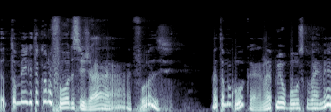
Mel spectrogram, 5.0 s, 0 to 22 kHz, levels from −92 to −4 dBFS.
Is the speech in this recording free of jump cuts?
no; 3 cuts; at 2.0 s, 2.8 s, 3.4 s

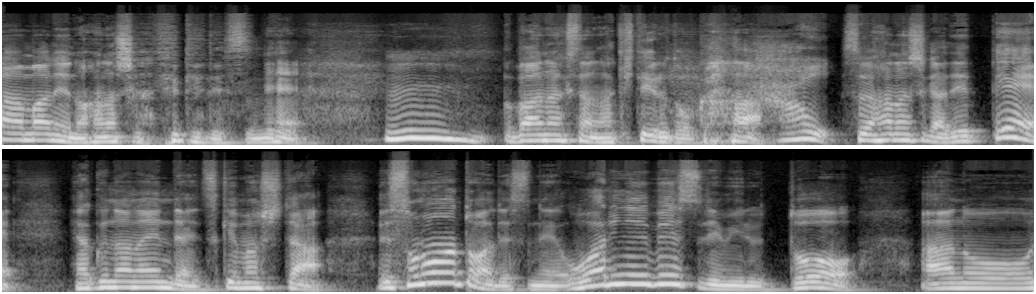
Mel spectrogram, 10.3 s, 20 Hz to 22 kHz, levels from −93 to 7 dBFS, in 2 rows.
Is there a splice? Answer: no; 0 cuts

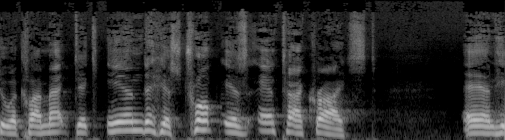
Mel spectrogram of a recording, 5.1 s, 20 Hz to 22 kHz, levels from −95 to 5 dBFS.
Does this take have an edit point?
yes; 1 cut; at 2.2 s

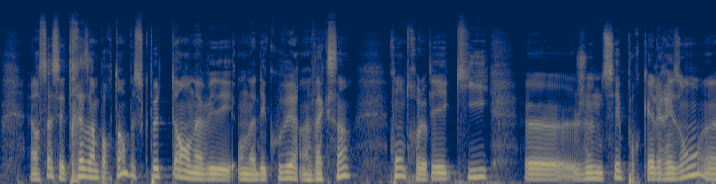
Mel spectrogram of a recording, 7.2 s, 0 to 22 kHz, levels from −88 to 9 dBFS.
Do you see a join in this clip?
yes; 4 cuts; at 1.5 s, 3.0 s, 3.9 s, 4.3 s

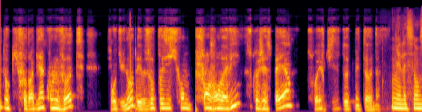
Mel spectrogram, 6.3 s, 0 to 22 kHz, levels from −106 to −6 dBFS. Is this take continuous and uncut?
no; 4 cuts; at 1.7 s, 2.0 s, 2.9 s, 4.8 s

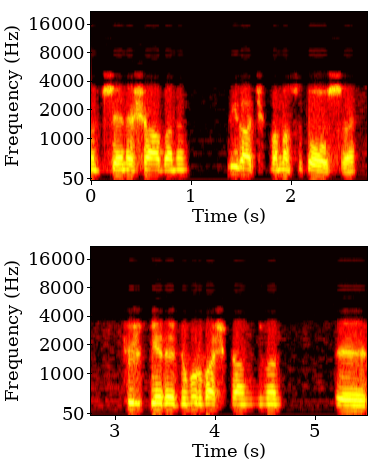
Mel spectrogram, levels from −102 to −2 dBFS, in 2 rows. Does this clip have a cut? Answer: yes; 1 cut; at 1.4 s

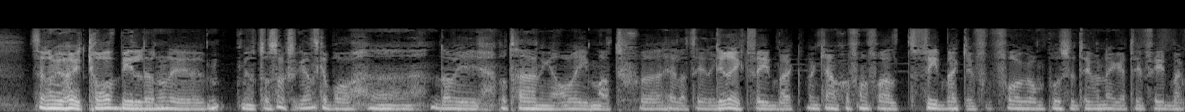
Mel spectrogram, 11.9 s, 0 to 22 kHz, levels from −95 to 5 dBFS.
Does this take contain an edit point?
yes; 3 cuts; at 5.0 s, 7.1 s, 9.7 s

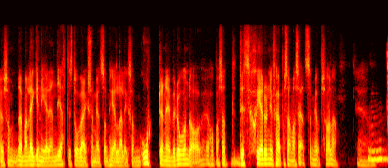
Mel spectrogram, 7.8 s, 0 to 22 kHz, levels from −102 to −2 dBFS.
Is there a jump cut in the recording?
no; 0 cuts

